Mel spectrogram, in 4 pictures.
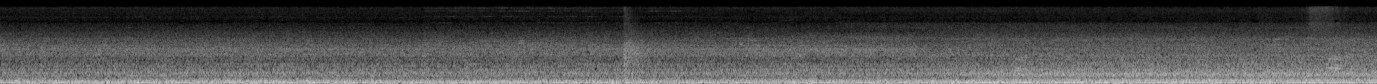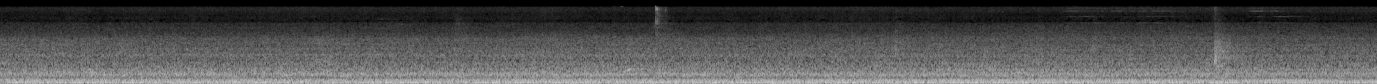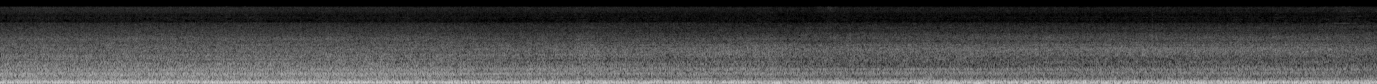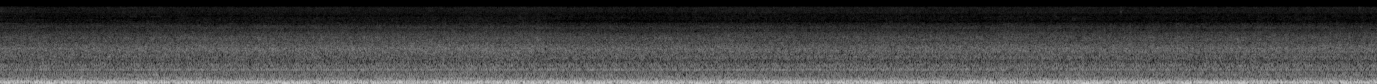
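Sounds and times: low engine rumble: 0.0 - 55.0
brief click: 20.3 - 20.6.

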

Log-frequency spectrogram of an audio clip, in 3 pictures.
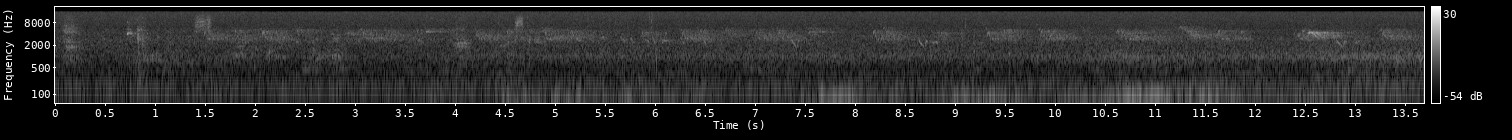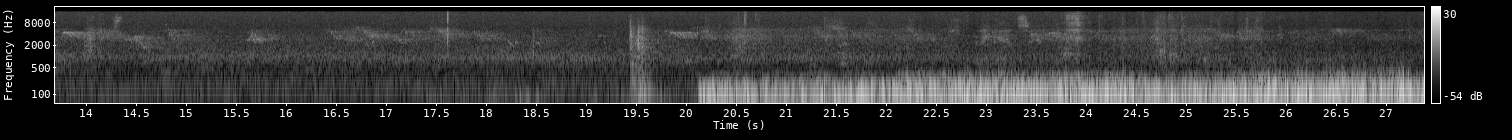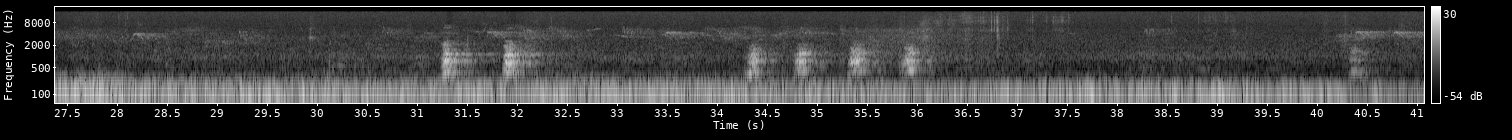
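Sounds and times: wind rumble on microphone: 7.4 - 13.4, 19.6 - 41.0
microphone handling rumble: 7.5 - 12.8, 19.8 - 41.0.

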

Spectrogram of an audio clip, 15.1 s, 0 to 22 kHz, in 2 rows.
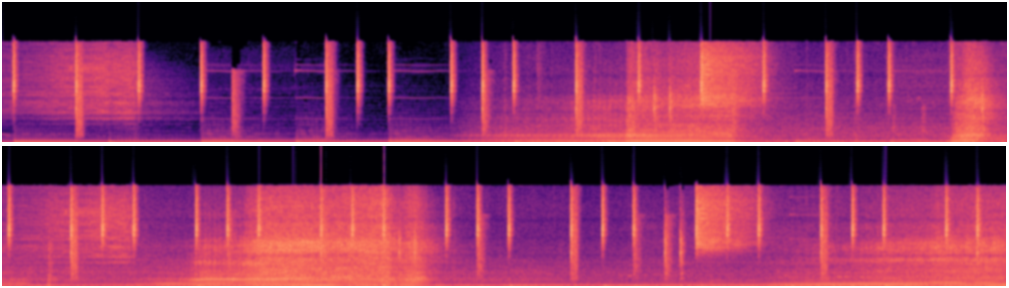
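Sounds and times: car engine revving in cabin: 3.4 - 15.0.

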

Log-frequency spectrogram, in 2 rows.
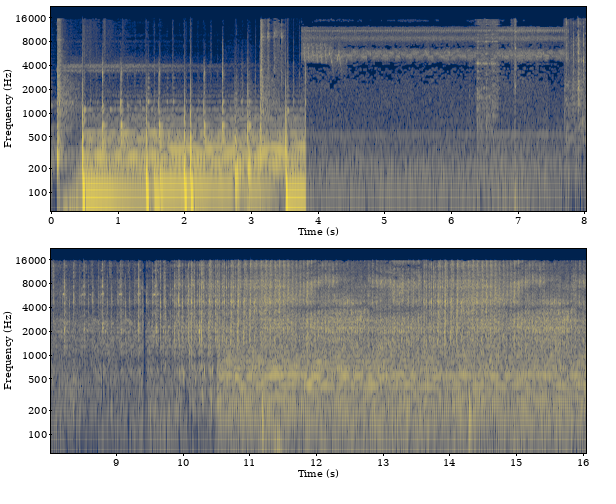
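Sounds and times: background music: 0.0 - 3.8, 10.5 - 16.0
faint high whine: 3.8 - 7.8, 10.5 - 16.0
toy motor clattering: 6.4 - 16.0.

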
